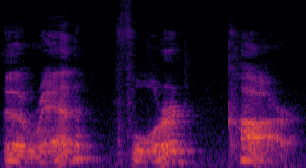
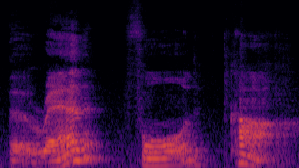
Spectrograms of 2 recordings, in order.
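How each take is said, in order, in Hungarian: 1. Amerikai akcentus, minden r hangot tisztán kiejtenek. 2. Brit akcentus, a Ford és a car szóban elhagyják az r hangot. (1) "Amerikaiban ... Ott minden erret mondanak" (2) "körülbelül így mondják"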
